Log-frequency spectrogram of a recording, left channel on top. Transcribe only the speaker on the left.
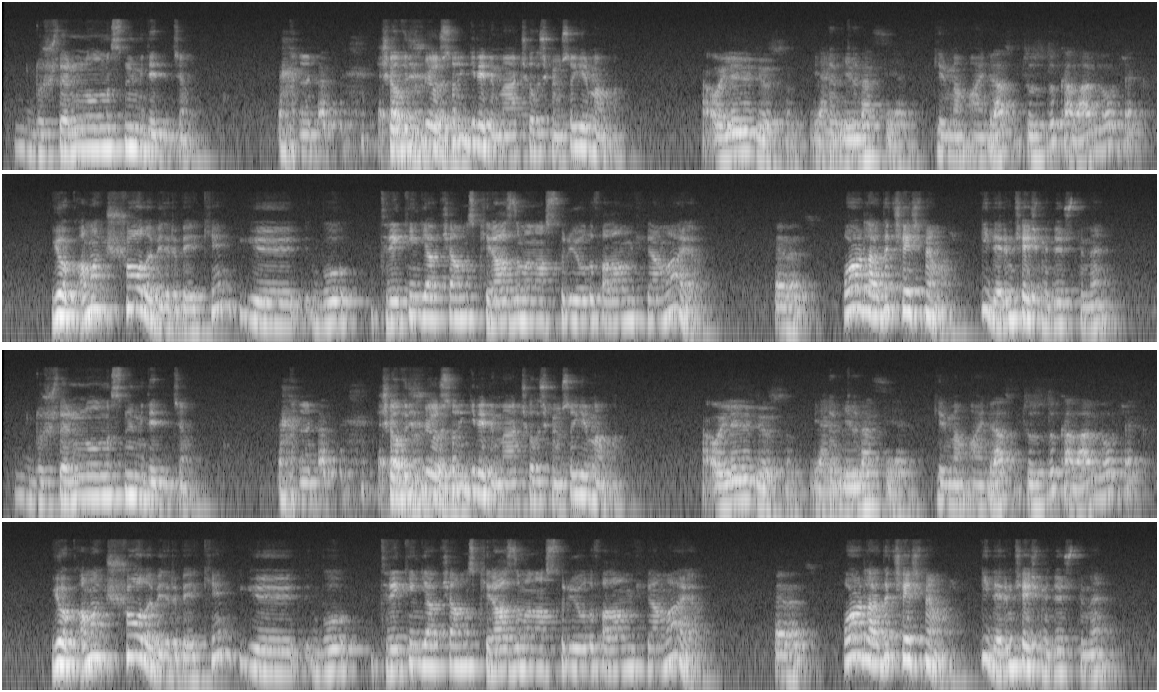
duşlarının olmasını ümit edeceğim.
Evet. Çalışıyorsa
girelim,
eğer çalışmıyorsa girmem ben.
Tabii
tabii.
Girmem aynen.
Yok ama şu olabilir belki. Ee, bu trekking yapacağımız Kirazlı Manastır yolu falan filan var ya.
Oralarda çeşme var. Giderim çeşmede üstüme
